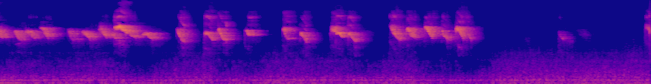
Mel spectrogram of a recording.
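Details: A caged oriental white-eye, kept on a diet adjusted for cold rainy weather, sings high, clipped twittering phrases in a stop-start rhythm, then falls quiet with a soft hum in the background.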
